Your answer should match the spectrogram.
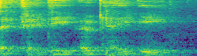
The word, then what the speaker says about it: Hadoke: I get very cross when people pronounce my surname wrong. Those of you that have seen it written down, it's Toby Hadoke, it's Hadoke. Everybody gets it wrong. I'm sure most of you pronounce it Hadoke.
